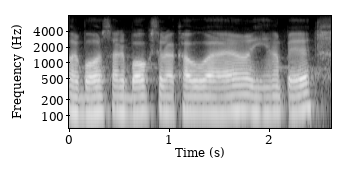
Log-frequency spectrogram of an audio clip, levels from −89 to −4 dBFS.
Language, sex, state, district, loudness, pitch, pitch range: Hindi, male, Punjab, Pathankot, -17 LUFS, 115 Hz, 115-120 Hz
